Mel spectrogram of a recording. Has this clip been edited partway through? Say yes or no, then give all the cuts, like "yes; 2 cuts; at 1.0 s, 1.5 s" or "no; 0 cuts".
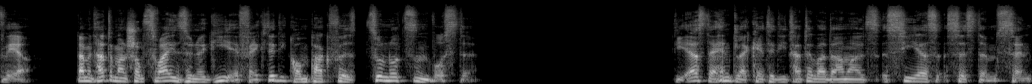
yes; 4 cuts; at 1.4 s, 3.5 s, 7.9 s, 9.4 s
